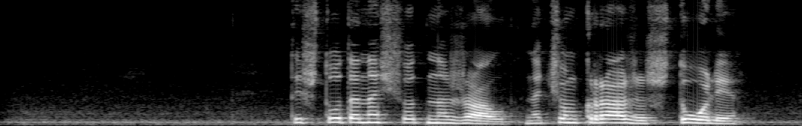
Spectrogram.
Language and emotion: Russian, angry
